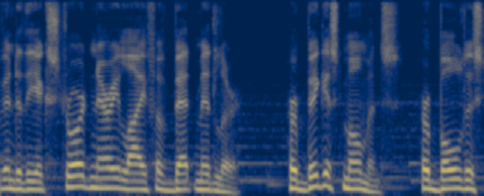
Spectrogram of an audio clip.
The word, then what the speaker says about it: Bette Midler: name as Betty while bet Midler's name is pronounced like bet even from a young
